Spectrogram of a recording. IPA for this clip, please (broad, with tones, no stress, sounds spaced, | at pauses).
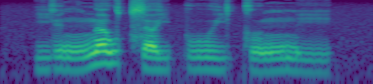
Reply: j ɪ˨ ŋ n̪ ɐ˥ w t͡s ɐ˨˧ j p uː˨ j k ʊ˨˥ ŋ m iː˨ k̚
